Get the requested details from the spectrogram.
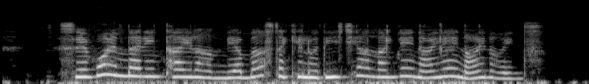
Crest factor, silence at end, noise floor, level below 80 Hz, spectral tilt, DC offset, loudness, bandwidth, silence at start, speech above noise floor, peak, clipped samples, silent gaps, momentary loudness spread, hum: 12 dB; 0.15 s; -40 dBFS; -28 dBFS; -6 dB/octave; under 0.1%; -14 LUFS; 7.4 kHz; 0.05 s; 27 dB; -2 dBFS; under 0.1%; none; 11 LU; none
